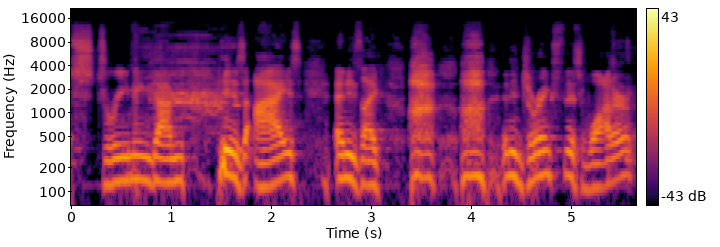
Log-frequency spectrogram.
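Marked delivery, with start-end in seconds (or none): 3.2-3.8 high gasp for breath, acted out; mock gasping from burning hot salsa; imitated choking gasp. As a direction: pant like your mouth is on fire.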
